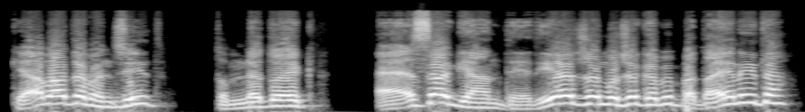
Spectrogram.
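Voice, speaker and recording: A mocking male supervisor played by a man in a cartoon story. He is rude, jokey and full of sarcasm, with a fairly high, very animated delivery in a dry recording. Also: fairly quick, no echo. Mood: sarcastic.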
